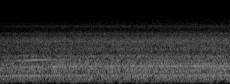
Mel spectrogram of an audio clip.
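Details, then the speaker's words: Optoma HD141X projector after replacing the missing color wheel index mark, door switch bypassed and no working lamp: a steady even high whir with no buzz or rattle as the wheel spins up before the expected lamp error; normal spin. "hear that no buzz just spin and we'll get a lamp error in a moment"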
